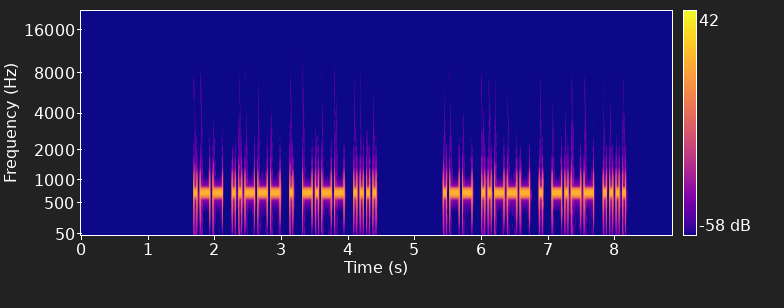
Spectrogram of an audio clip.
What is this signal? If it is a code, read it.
Morse code, heard as a keyed tone, about 25 wpm, 700 Hz. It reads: W2EYH W2EYH
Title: USA Call Signs - 5 Characters - Repeated 2x - 25wpm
